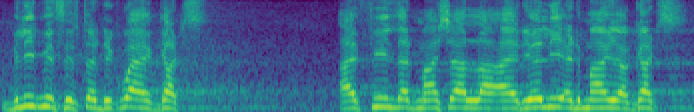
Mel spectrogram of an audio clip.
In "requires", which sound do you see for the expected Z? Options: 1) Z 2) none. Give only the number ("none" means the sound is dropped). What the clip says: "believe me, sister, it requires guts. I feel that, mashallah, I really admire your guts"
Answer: 2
